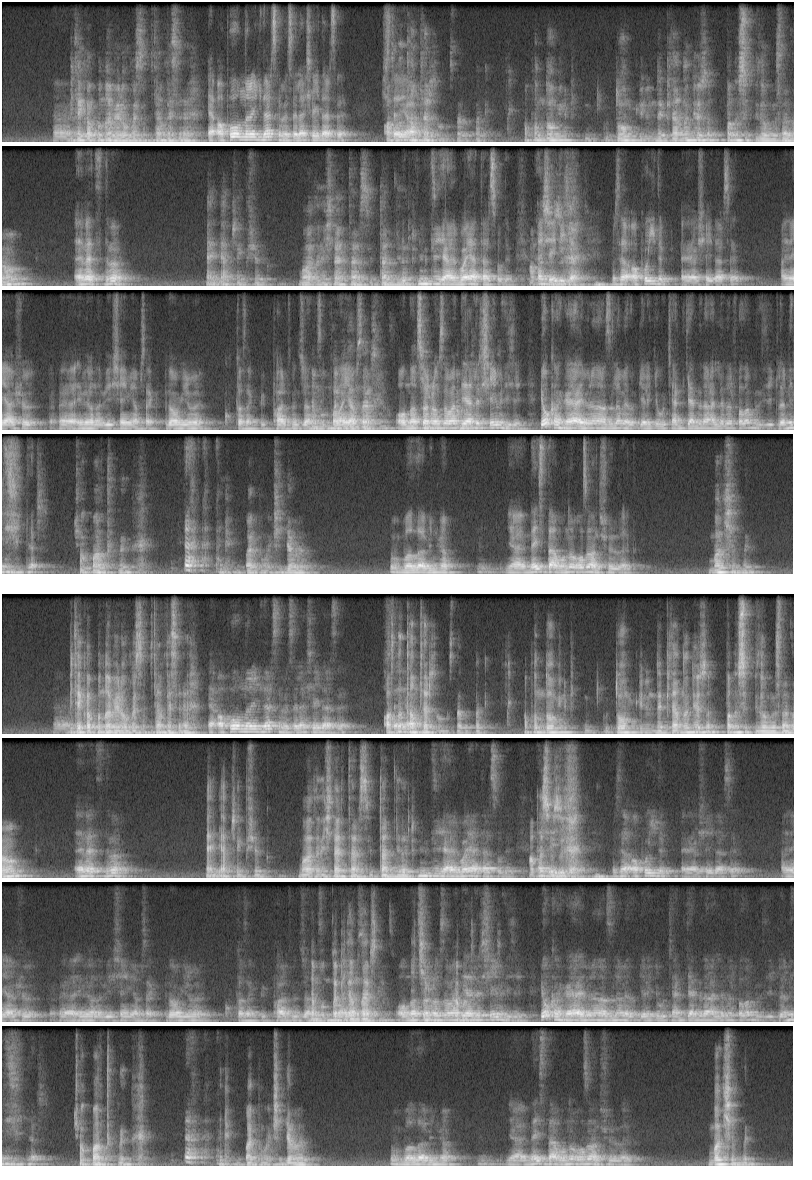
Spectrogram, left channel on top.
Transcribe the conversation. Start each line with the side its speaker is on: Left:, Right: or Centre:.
Left: Ha.
Right: Bir tek Apo'nun haberi olmasın falan mesela.
Left: E Apo onlara giderse mesela şey derse
Right: <laughs>
Left: işte
Right: Aslında
Left: ya
Right: tam tersi olması lazım bak. Apo'nun doğum günü pi- doğum gününde planlanıyorsa bana sürpriz olması lazım ama
Left: evet değil mi?
Right: ya yapacak bir şey yok. Bazen işler tersinden
Left: <laughs>
Right: gider.
Left: Yani bayağı ters oluyor.
Right: Atasözü.
Left: Her şey diyeceğim.
Right: <laughs>
Left: Mesela Apo gidip e, şey derse hani ya şu e, Emirhan'a bir şey mi yapsak? Bir doğum günü mü kutlasak? Bir parti mi düzenlesek
Right: Tam onu
Left: falan
Right: da planlarsınız.
Left: yapsa. Ondan
Right: İki
Left: sonra
Right: gün
Left: o zaman
Right: kapatırız.
Left: diğerleri şey mi diyecek? Yok kanka ya Emirhan'ı hazırlamayalım. Gerek yok. O kendi kendine halleder falan mı diyecekler? <laughs> Ne diyecekler?
Right: Çok mantıklı.
Left: <laughs>
Right: <laughs> Aklıma bir şey gelmedi.
Left: Vallahi bilmiyorum. Yani neyse tamam onu o zaman düşünürüz artık.
Right: Bak şimdi.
